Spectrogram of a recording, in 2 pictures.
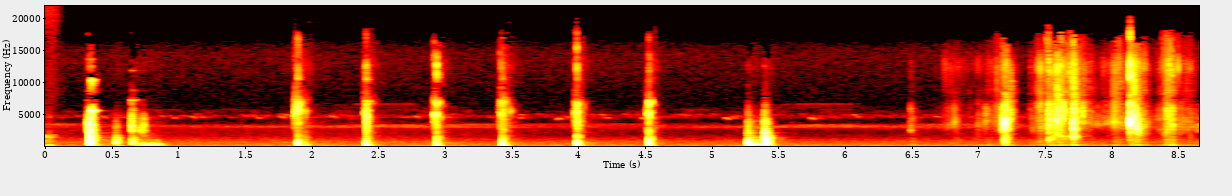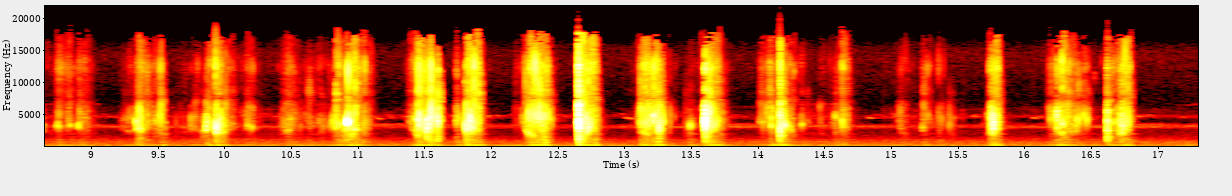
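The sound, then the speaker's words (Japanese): Oil ear massage rubbed close to the microphone: a series of separate soft taps opens, then a long stretch of dense, wet, crackly rubbing and squishing with many irregular bursts, with no talk. “続けてお耳のマッサージもさせていただきます。オイルを足してなじませてっと。”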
